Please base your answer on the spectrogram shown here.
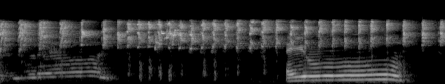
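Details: Long-running ngekek from a lovebird: continuous high-pitched chattering, fast and even, with two stretches of men's voices commenting over the bird.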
